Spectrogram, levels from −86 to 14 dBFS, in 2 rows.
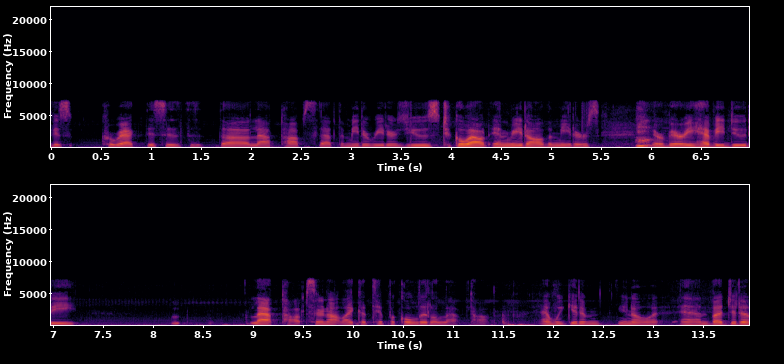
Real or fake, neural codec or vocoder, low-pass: real; none; 7.2 kHz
